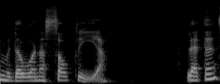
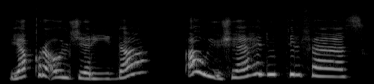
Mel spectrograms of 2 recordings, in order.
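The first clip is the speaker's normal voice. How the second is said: put-on higher young boy's voice, sulky; child voice; 9 semitones higher than usual. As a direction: tell it as an upset little boy. First-person child narrator Ali.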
